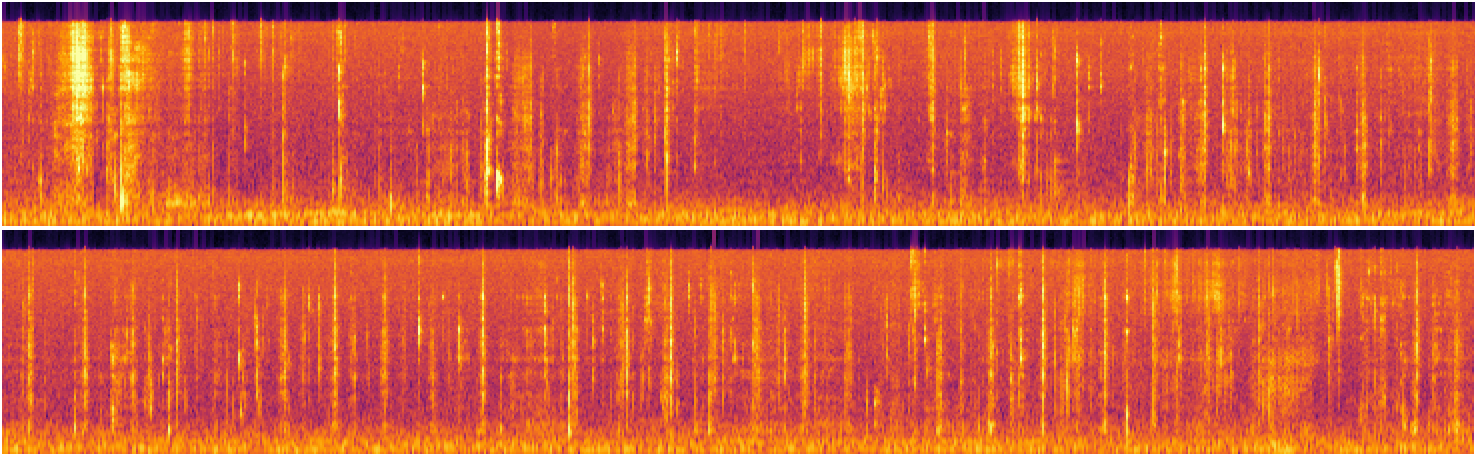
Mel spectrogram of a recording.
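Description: Close-miked chewing of a whipped-cream-coated strawberry, with many small mouth clicks and a couple of louder bites about a second and five seconds in.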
